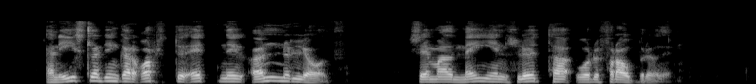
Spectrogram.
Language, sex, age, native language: Icelandic, male, 40-49, Icelandic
